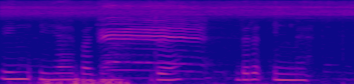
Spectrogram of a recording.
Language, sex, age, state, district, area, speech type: Santali, female, 30-45, Jharkhand, Seraikela Kharsawan, rural, read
